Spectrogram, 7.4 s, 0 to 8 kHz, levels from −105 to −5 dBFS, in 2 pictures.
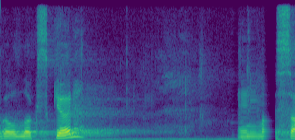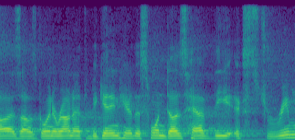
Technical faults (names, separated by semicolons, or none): repeated packet loss (robotic sound)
